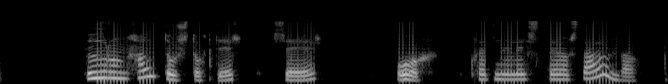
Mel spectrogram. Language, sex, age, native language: Icelandic, male, 13, Icelandic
